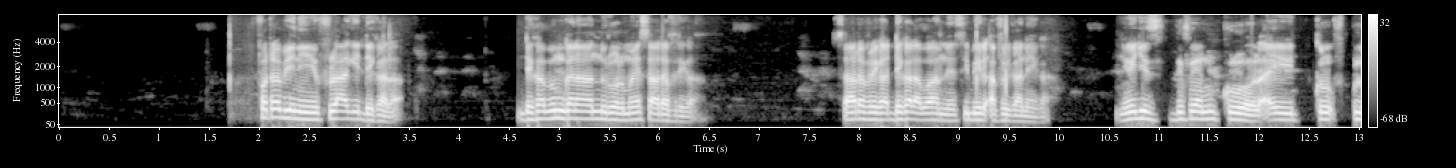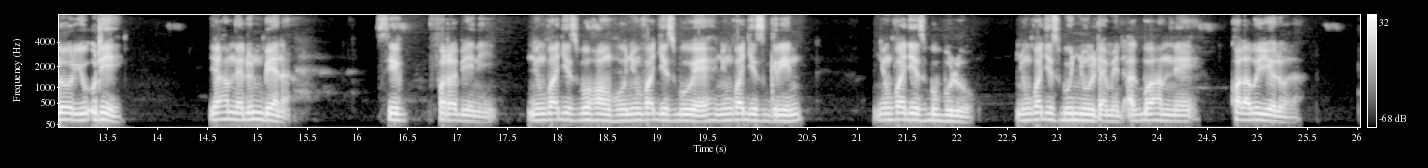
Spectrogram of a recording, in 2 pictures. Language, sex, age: Wolof, male, 25-35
